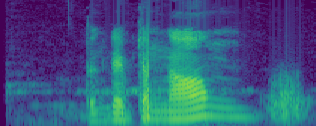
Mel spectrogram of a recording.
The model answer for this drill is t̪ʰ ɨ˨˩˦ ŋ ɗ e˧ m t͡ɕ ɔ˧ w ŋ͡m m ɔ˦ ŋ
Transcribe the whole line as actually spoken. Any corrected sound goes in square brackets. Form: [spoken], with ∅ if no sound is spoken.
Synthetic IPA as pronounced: [t̪] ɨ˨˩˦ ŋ ɗ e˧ m t͡ɕ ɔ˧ w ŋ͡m [ŋ] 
